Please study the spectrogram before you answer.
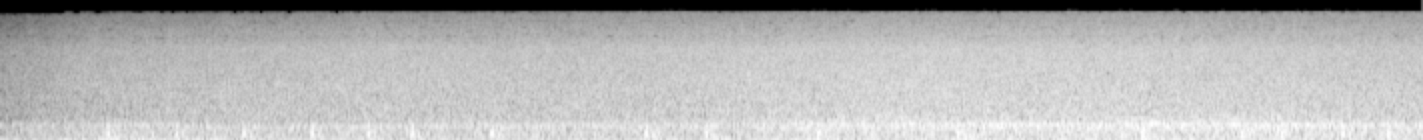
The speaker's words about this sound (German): Oder eben auch der künstliche Regen im Tropenhaus, der im Trailer des Films so klingt.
